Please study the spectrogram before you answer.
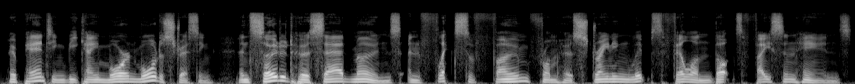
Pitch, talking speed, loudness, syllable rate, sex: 110 Hz, 190 wpm, -17 LUFS, 4.1 syllables/s, male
